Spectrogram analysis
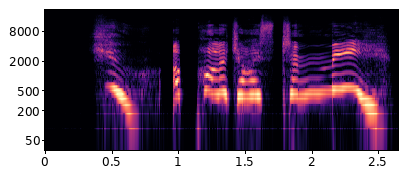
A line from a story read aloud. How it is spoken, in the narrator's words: she bellowed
